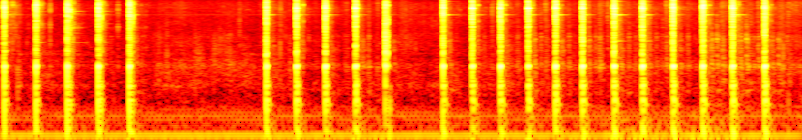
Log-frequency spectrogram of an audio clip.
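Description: A hammer tapping a metal sap spout into a tap hole drilled in a birch tree, each blow a sharp metallic knock with a short ring. About three blows a second: five, a pause of over a second, then a steady run of blows until near the end.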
